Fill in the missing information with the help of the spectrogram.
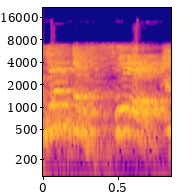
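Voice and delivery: high, startled what the fuck; shocked outburst. Retold or imitated. Owner shocked at his dog, high startled cry. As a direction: yelp it out in disbelief. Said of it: "I'm like".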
